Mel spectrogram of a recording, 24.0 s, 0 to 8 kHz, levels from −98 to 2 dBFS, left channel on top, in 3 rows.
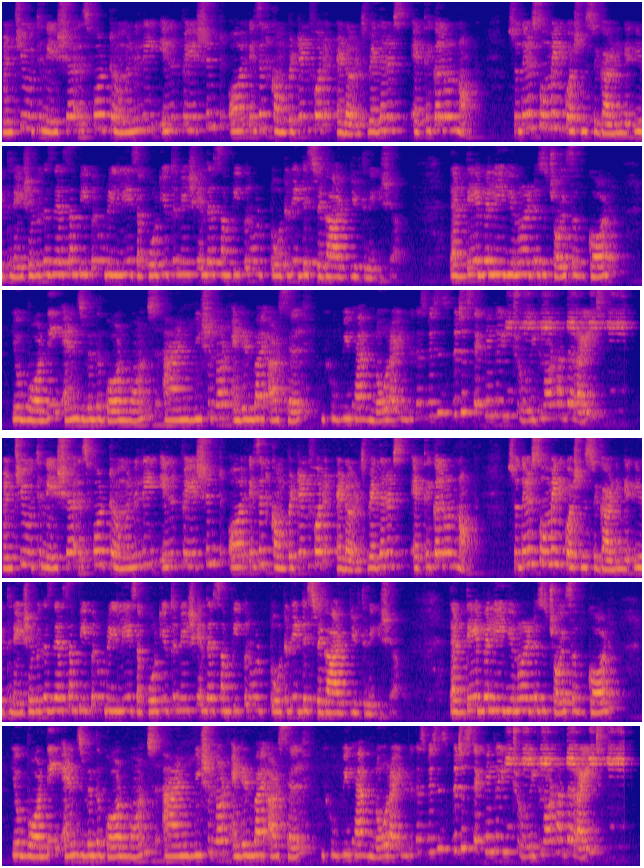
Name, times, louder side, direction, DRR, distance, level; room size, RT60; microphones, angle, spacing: voice 1, 0.0-5.9 6.3-13.0 13.6-15.7 16.1-23.8, right 2 dB, 50° right, 1.4 m, -33 dB
15.5 x 9.3 x 3.8 m
head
